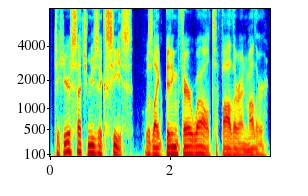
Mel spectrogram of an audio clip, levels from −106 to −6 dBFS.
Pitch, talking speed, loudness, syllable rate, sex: 100 Hz, 215 wpm, -16 LUFS, 5.9 syllables/s, male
